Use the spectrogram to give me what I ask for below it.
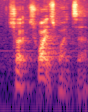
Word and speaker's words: Schweitzer: Schweitzer, that's a better way of pronouncing it.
